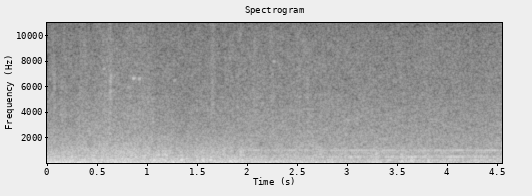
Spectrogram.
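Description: A thunderstorm in the video game Life is Strange, a loud continuous wash of rain under a deep rolling rumble of thunder that fills the whole stretch, with no voices.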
